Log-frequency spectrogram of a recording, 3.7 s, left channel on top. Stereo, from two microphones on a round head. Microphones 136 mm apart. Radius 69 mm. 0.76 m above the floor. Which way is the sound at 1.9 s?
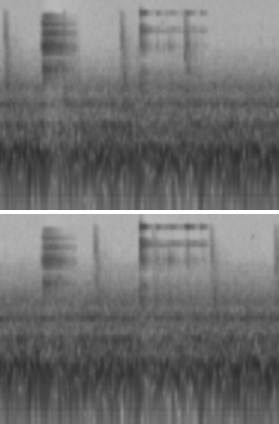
40° right (ahead or behind).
